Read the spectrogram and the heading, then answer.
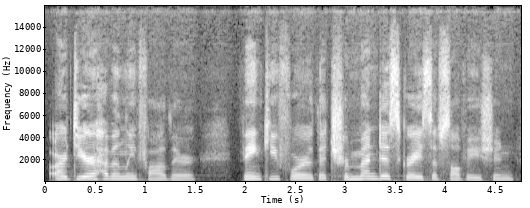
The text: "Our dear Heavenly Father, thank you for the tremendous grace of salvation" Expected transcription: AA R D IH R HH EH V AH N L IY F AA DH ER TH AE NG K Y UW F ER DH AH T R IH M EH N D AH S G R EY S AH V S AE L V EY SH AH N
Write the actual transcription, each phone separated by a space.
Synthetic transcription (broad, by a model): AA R D IH R HH EH V AH N L IY F AA DH ER TH AE NG K Y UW F ER DH AH T R IH M EH N D AH S G R EY S AH V S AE L V EY SH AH N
